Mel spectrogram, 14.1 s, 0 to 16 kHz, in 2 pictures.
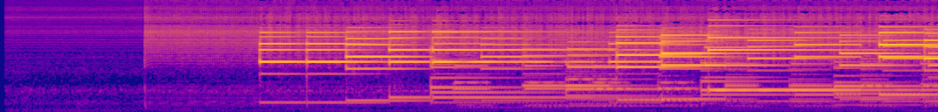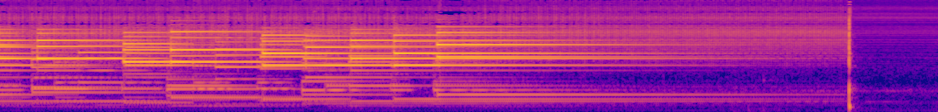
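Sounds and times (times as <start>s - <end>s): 
KiHa 40 train chime in East Japan: 2.0s - 13.0s.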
